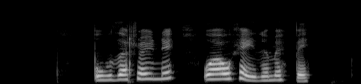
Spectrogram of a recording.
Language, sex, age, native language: Icelandic, female, 50-59, Icelandic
